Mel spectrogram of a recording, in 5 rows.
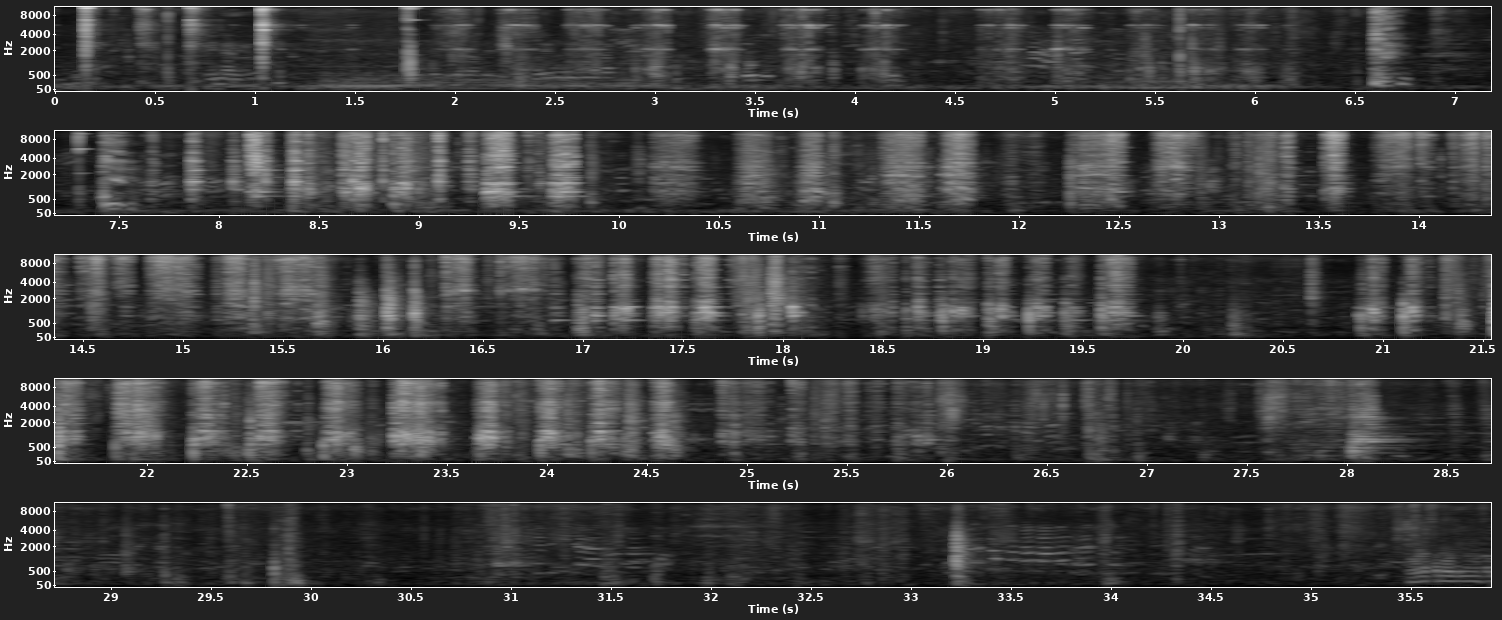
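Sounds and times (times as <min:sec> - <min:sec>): scraping on gritty material: 0:00.4 - 0:06.6, 0:07.6 - 0:20.0, 0:20.9 - 0:27.0, 0:27.6 - 0:28.4.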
